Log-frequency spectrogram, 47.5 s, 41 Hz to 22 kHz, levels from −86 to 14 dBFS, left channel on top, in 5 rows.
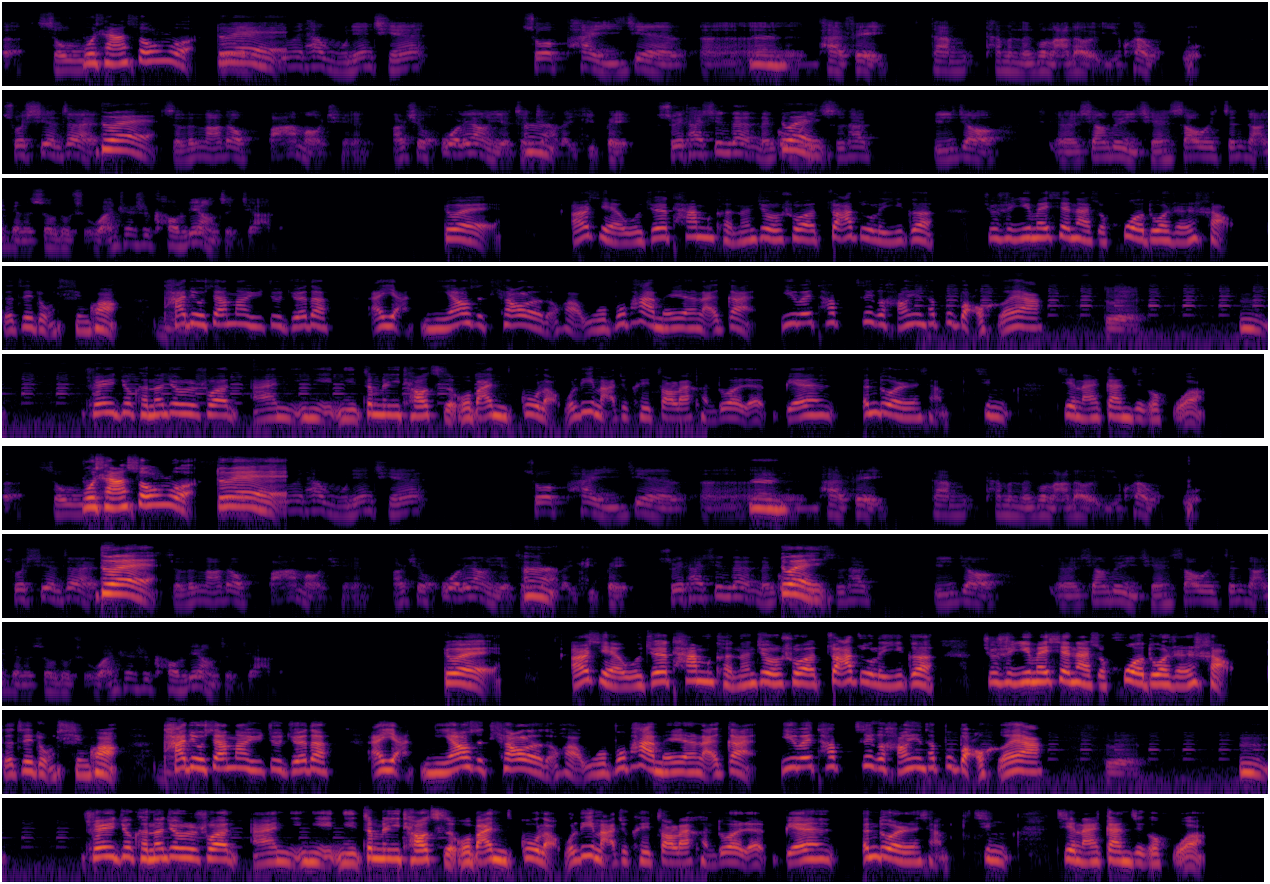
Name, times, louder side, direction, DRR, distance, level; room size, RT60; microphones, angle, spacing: voice 1, 0.0-0.7 1.6-3.2 3.9-6.6 7.0-9.0 9.5-10.3 10.7-16.0 16.5-17.1 17.3-21.0 29.7-30.0 36.7-37.1, left 3 dB, 65° left, 2.4 m, -50 dB
voice 2, 0.6-2.1 5.6-5.9 10.2-10.6 13.4-13.6 15.3-15.6 22.3-22.7 23.3-26.0 26.4-28.2 28.5-29.3 29.7-30.9 31.2-36.3 37.8-38.0 38.6-45.5 45.9-47.0, right 8 dB, 80° right, 0.3 m, -33 dB
sound 1, 35.3-43.3, left 5 dB, 45° left, 3.8 m, -60 dB
head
